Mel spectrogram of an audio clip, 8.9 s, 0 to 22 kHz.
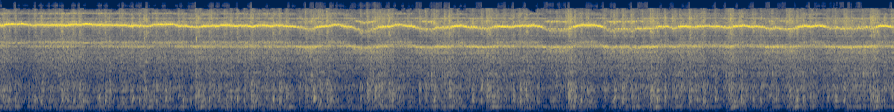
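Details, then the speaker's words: LS7 S10 cold start at about 50°F, idling low around 500 rpm with the idle air control wide open, giving a high steady whistle; owner thinks throttle blades are too tight until warm. Cause suspected, not confirmed. "cold it doesn't want to idle but about 500 rpm and you can hear the idle air control open up all the way"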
